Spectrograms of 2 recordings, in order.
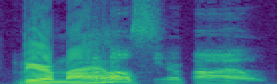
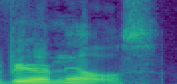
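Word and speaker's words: Vera Miles: in this movie because all she want huh ver miles that's how you call really I've always called her ver Mills it's m i l okay well it might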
